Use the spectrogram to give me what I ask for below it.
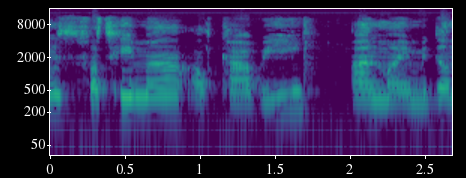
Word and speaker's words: Al-Kaabi: How do you pronounce her last name, which I could not even do? Fatima Al-Kaabi. Fatima Al-Kaabi, right? Ah, there you go. There we go. Fatima Al-Kaabi, and she is the subject of Left Behind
